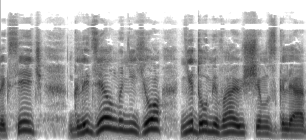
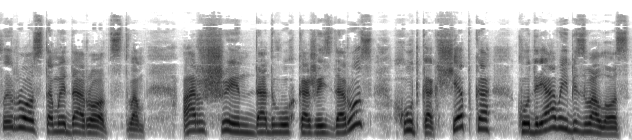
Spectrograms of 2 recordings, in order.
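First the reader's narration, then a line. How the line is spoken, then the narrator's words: Loud laughter. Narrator (Russian): захохотала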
